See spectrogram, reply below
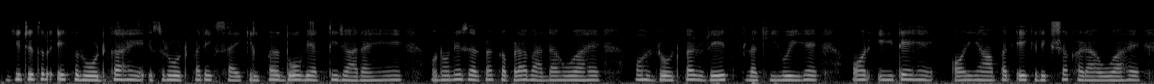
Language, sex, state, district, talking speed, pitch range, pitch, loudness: Hindi, female, Bihar, Sitamarhi, 225 wpm, 195-215 Hz, 205 Hz, -34 LUFS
